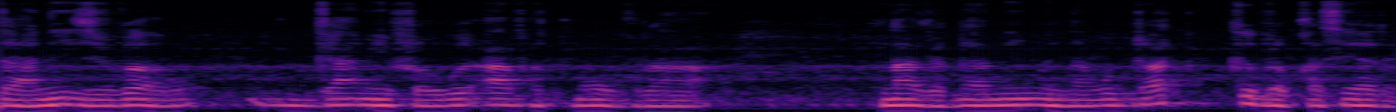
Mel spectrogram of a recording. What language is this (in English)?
Bodo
